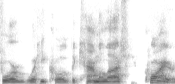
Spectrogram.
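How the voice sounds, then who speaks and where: Speaking at a fairly slow pace, a man with a New York accent uses a medium-pitched voice. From New York City, Washington Heights. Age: 80s+. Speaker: retired singer and street performer. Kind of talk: life story testimony in a group conversation. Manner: halting, many fillers and repetitions.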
